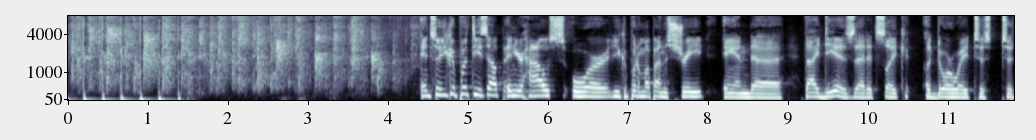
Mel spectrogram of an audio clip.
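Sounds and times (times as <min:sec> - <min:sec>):
audience round of applause: 0:00.0 - 0:04.4
speech: 0:04.4 - 0:11.8.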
